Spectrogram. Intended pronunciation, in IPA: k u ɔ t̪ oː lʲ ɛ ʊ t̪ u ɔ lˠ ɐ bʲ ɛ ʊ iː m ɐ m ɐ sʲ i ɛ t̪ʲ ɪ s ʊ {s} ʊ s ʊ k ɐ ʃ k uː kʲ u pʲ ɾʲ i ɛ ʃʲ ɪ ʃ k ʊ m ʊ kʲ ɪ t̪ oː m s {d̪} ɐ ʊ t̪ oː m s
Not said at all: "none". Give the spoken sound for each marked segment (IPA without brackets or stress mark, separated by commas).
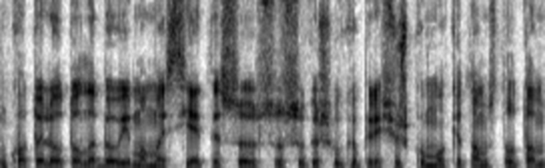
s, t̪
